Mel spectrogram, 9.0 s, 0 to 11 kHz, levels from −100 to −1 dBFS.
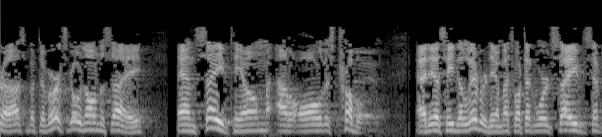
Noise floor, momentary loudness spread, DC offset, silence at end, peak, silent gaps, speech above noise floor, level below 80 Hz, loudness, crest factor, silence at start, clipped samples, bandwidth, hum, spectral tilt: -59 dBFS; 9 LU; under 0.1%; 0 s; -8 dBFS; 2.51-2.63 s, 6.17-6.21 s; 32 dB; -76 dBFS; -27 LUFS; 18 dB; 0 s; under 0.1%; 5.8 kHz; none; -9 dB/octave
